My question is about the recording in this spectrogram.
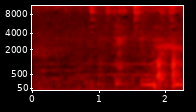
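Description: A dog whimpering faintly in thin, steady, drawn-out tones, with a couple of soft knocks near the end.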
